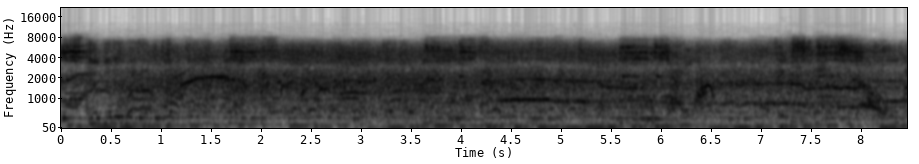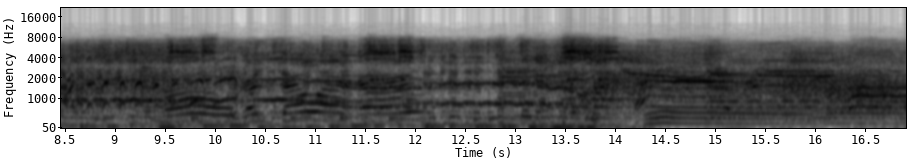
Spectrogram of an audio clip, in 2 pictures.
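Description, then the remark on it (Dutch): A packed audience roars with loud, continuous crowd noise, a dense mix of cheering, whooping and shouting voices that stays steady throughout, with individual yells rising above the din. “U hoort het wel, hè? We zitten weer boordevol.”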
